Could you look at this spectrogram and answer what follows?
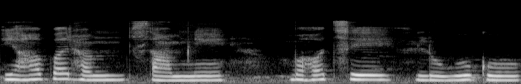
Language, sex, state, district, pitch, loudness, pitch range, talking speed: Hindi, female, Chhattisgarh, Raipur, 205 Hz, -15 LUFS, 195-220 Hz, 90 wpm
